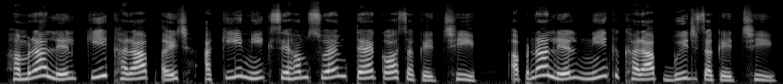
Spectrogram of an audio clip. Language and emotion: Maithili, neutral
